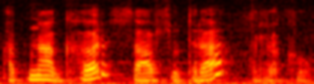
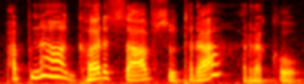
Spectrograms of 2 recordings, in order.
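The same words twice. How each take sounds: First: The same sentence, slow and much quieter; soft, slow classroom echo; softer repeat. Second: Slow model reading. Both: Shown as a demonstration. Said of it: "ध्यान से सुनिए और समझिए और दोहराइए".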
